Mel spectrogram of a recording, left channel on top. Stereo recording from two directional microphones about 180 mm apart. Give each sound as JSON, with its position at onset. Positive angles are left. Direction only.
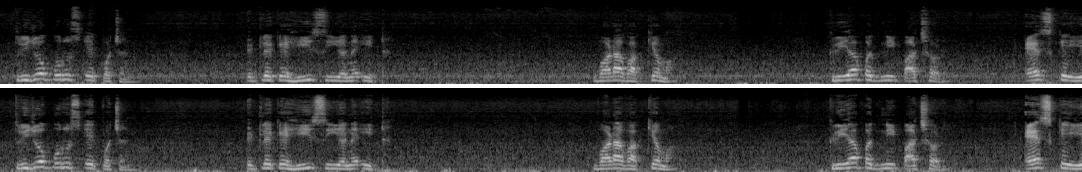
{"t": 0.2, "sound": "speech", "side_deg": -40}
{"t": 2.6, "sound": "speech", "side_deg": -35}
{"t": 6.0, "sound": "speech", "side_deg": -40}
{"t": 8.3, "sound": "speech", "side_deg": -40}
